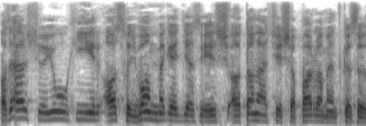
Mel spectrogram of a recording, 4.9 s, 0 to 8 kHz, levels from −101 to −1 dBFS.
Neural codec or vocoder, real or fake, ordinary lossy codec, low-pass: vocoder, 22.05 kHz, 80 mel bands, Vocos; fake; AAC, 48 kbps; 7.2 kHz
